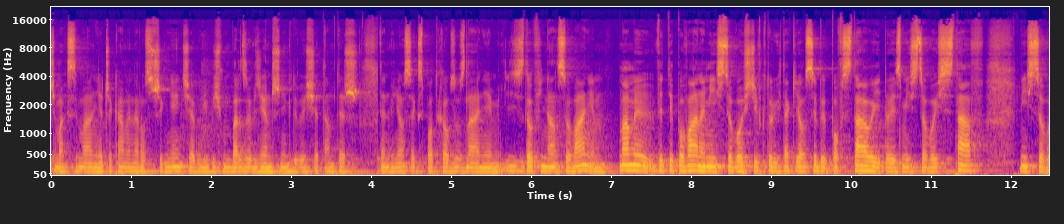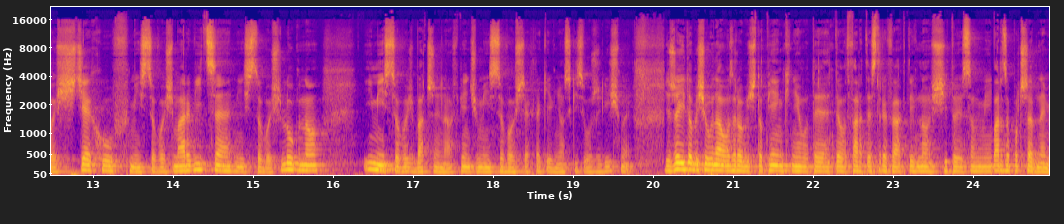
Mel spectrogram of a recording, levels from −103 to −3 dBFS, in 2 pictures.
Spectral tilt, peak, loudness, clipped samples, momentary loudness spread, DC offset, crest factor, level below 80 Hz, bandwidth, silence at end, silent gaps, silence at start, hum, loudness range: -4.5 dB/octave; 0 dBFS; -20 LUFS; under 0.1%; 9 LU; under 0.1%; 20 dB; -40 dBFS; 19 kHz; 0 s; none; 0 s; none; 5 LU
